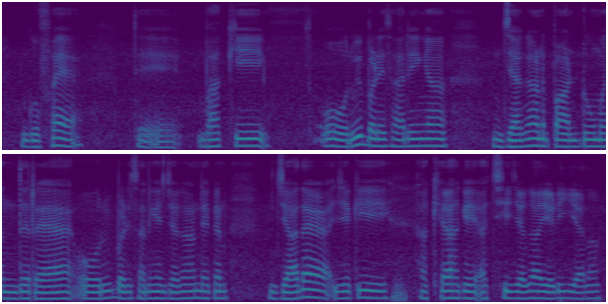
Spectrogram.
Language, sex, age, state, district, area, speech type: Dogri, male, 18-30, Jammu and Kashmir, Udhampur, rural, spontaneous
